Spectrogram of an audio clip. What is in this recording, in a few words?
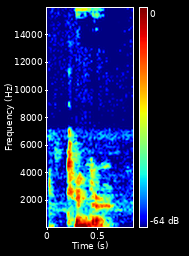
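"tinder", British English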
